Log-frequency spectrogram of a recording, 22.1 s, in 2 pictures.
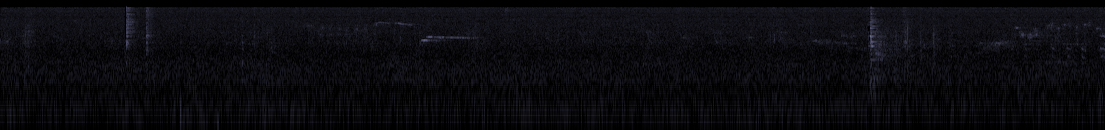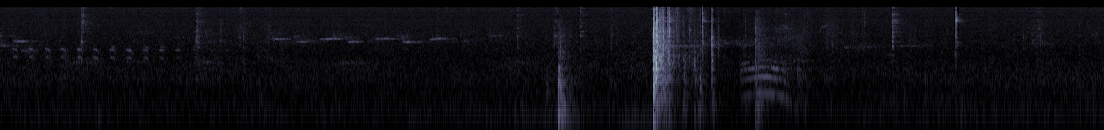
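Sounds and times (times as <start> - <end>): faint birdsong chirps: 2.1 - 17.5, 18.1 - 22.0.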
